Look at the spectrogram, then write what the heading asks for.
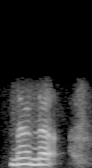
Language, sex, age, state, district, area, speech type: Kashmiri, female, 18-30, Jammu and Kashmir, Bandipora, rural, conversation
